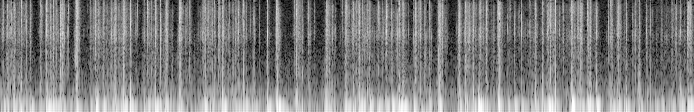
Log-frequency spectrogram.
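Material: Plastic.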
